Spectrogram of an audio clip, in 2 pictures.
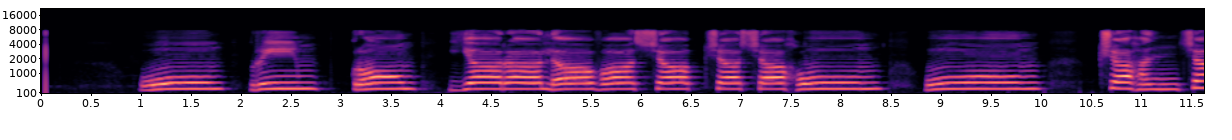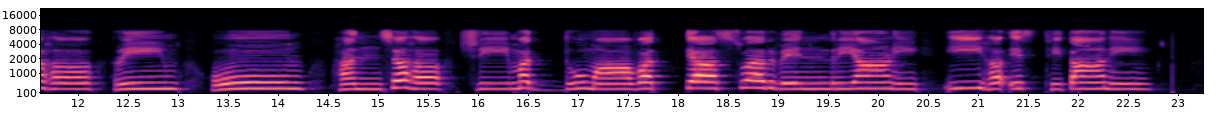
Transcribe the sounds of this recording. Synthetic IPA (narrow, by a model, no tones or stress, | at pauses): om | ɾiːm | kɾoːm | jɐɾɐlɐʋɐʃɐkʂɐʃɐhoːm | oː | m | kʂɐɦɐnʃɐɦɐɾiːm | ɦoːm | hɐnʃɐɦɐʃɾiːmɐd̪ʱumaːʋɐt̪jaːsʋɐɾʋeːnd̪ɾijaːɳi | iːɦɐʔist̪ʰit̪aːni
